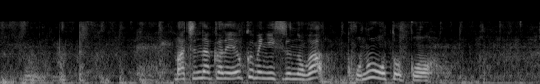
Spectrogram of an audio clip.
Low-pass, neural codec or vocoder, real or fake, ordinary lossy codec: none; codec, 16 kHz, 4.8 kbps, FACodec; fake; none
